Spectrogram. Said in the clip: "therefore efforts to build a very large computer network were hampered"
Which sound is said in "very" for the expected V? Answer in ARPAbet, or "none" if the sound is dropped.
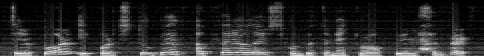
F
